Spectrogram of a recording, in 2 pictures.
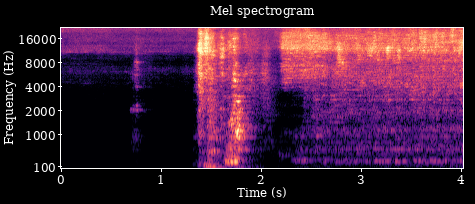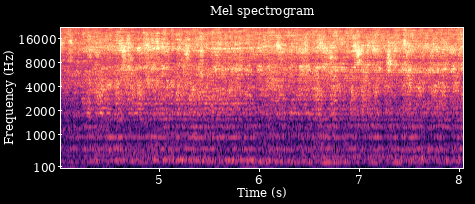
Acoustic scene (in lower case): restroom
